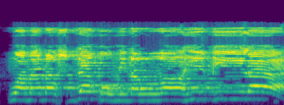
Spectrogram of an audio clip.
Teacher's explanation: حمزة بالإشمام واندرج معه الكسائي ووجه لرويس وخلف العاشر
